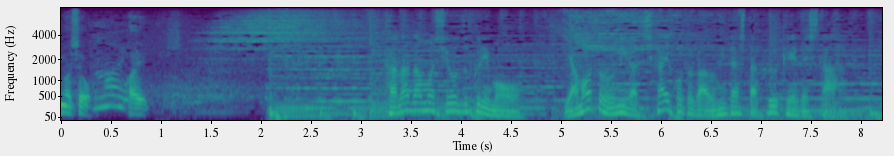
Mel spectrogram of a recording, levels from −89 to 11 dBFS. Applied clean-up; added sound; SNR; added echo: none; none; none; none.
